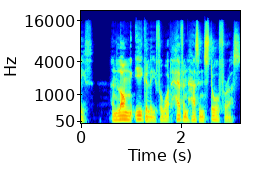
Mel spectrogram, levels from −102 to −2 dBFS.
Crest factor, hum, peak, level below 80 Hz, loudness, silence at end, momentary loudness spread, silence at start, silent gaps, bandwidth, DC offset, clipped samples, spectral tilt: 22 dB; none; -10 dBFS; -50 dBFS; -31 LUFS; 0 s; 12 LU; 0 s; none; 17 kHz; under 0.1%; under 0.1%; -3.5 dB/octave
